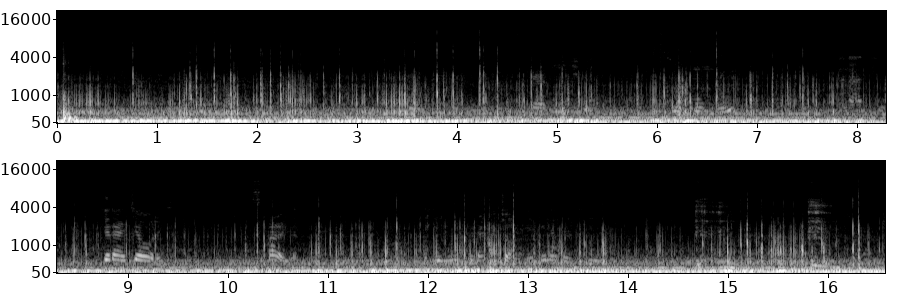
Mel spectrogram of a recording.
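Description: A car drives along a rough concrete road, heard from inside the car.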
